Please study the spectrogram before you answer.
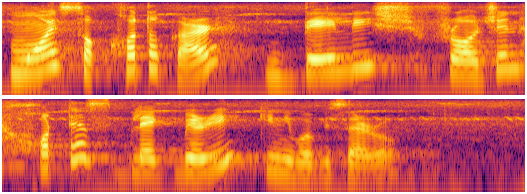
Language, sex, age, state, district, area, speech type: Assamese, female, 18-30, Assam, Sonitpur, rural, read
